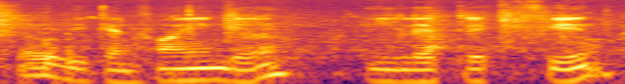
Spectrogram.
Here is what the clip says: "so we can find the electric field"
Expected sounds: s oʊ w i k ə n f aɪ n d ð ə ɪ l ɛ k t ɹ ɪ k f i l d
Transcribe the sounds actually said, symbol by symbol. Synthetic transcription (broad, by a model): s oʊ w i k ə n f aɪ n d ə ɪ l ɛ k t ɹ ɪ k f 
